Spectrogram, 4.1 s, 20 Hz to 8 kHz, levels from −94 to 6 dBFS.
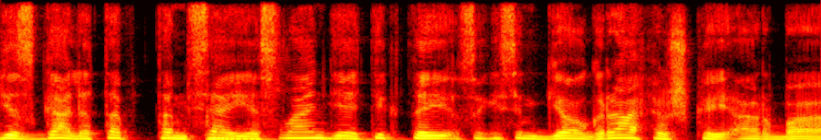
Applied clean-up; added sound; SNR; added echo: neural mask model RNNoise.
